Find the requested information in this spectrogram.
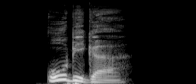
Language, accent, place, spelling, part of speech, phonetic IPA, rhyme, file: German, Germany, Berlin, obiger, adjective, [ˈoːbɪɡɐ], -oːbɪɡɐ, De-obiger.ogg
- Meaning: inflection of obig: 1. strong/mixed nominative masculine singular 2. strong genitive/dative feminine singular 3. strong genitive plural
